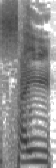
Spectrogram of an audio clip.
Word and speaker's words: site: But when you add E And when you write it as SITE, you don't pronounce it as anymore sit, but you say sight.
